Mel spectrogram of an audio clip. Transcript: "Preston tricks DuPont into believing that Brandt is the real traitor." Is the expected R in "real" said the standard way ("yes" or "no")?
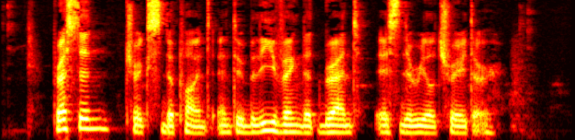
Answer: yes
